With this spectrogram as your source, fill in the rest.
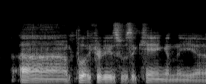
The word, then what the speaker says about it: Polycrates: Anyway, rhymes with Socrates, more or less. Uh, Polycrates was a king in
